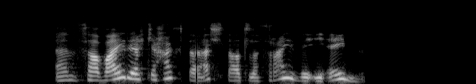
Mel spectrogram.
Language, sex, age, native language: Icelandic, female, 40-49, Icelandic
